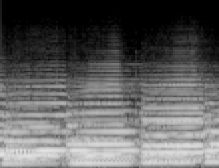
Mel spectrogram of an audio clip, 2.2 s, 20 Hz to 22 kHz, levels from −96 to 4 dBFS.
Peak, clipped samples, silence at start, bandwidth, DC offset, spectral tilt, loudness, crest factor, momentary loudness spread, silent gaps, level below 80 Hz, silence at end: 0 dBFS; under 0.1%; 0 s; 4.9 kHz; under 0.1%; -10 dB/octave; -10 LUFS; 10 dB; 2 LU; none; -58 dBFS; 0 s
